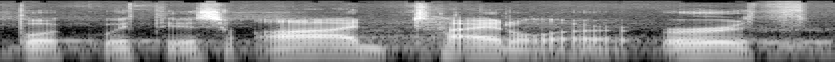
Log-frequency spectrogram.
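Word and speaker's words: Eaarth: with this odd title Earth but spelled wrong e a a rth you kind of have to channel your inner Schwarzenegger to pronounce it correct sort of um um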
